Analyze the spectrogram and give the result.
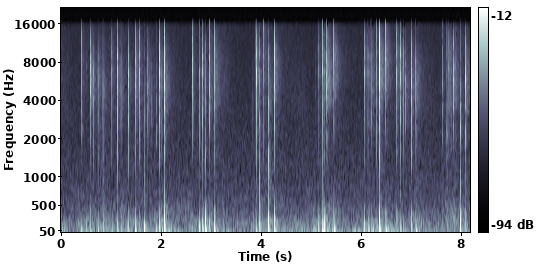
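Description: Long light-grey nails tap on the sides of a lit, solid, medium-size pink ribbed wax pillar candle held in one hand. The taps are quick, crisp and bright, with almost no ring, and they come in rapid bursts separated by short pauses.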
